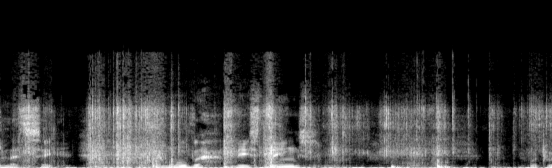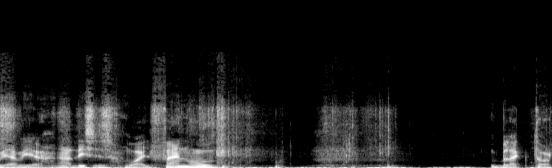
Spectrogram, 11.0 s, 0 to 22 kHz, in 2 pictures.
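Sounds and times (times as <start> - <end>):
hands rummaging seed packets: 0.0 - 9.6.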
